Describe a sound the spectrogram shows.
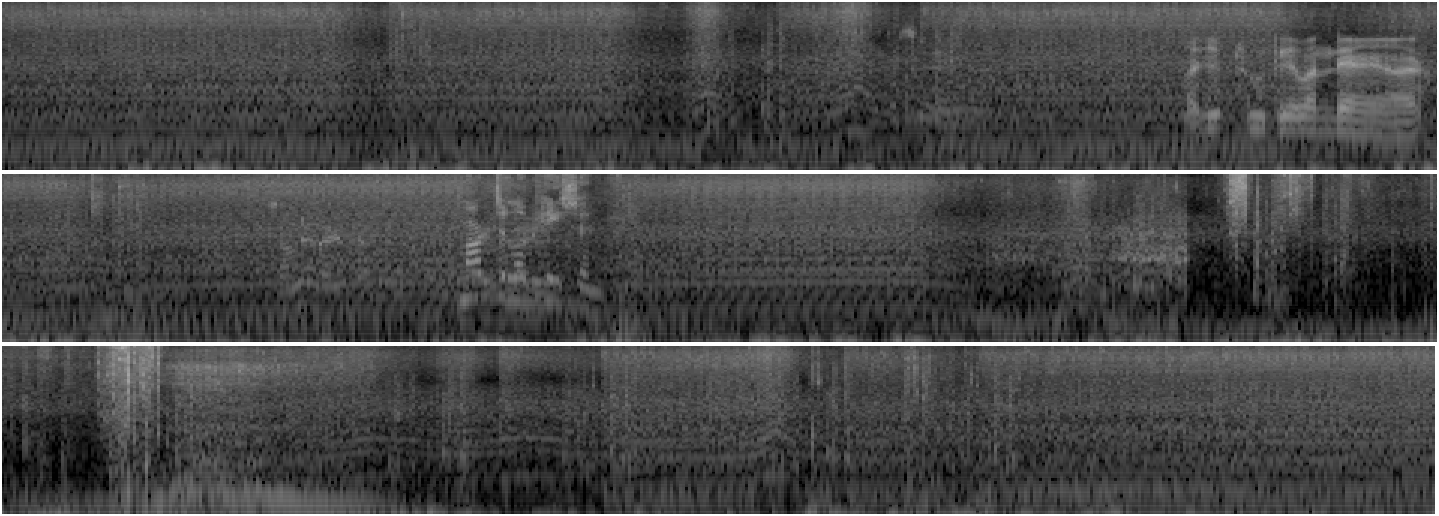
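A car engine hums steadily and revs as the car drives.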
